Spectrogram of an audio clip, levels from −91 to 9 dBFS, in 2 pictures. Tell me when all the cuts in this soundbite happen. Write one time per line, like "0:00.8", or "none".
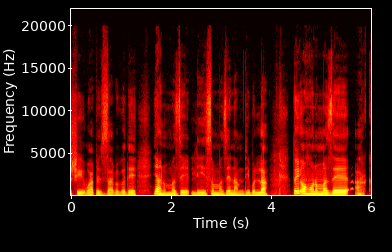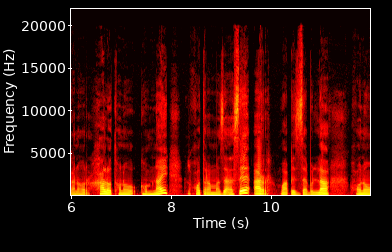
none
